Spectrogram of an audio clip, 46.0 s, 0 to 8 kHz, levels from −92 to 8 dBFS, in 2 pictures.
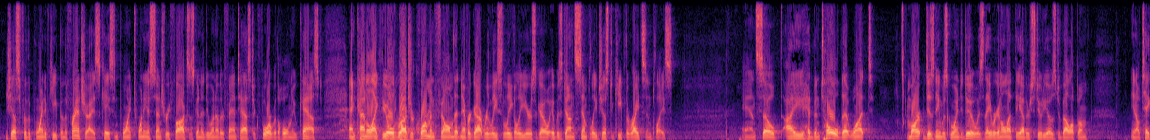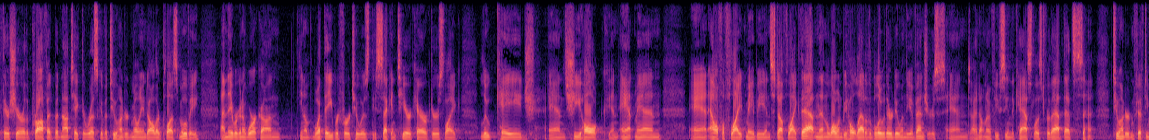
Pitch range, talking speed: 95-105 Hz, 200 wpm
